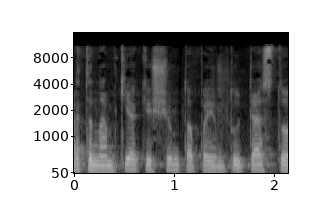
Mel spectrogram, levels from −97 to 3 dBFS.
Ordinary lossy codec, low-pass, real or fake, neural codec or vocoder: MP3, 48 kbps; 10.8 kHz; real; none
